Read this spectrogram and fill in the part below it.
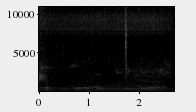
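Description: High-quality tournament Panja pigeons coo softly in a few repeated, rolling calls, faint and close, with light chirps in a quiet background.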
